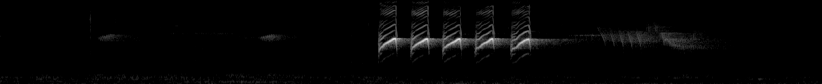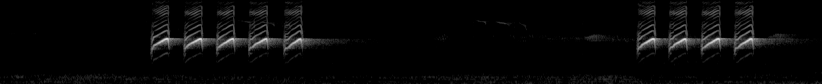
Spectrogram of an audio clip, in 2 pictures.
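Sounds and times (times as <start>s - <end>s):
Eurasian nuthatch Sitta europaea calling with loud rising whistles: 3.8s - 5.5s, 9.8s - 11.4s, 14.6s - 16.1s.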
